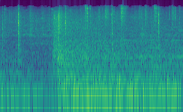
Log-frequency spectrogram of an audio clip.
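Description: A carousel slide projector clacks as a slide changes, then a low, steady rumble comes in under it about two-thirds of a second in and holds.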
